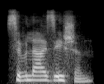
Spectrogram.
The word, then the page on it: civilization: Indian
